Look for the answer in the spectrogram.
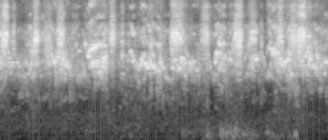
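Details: Budgerigar breeding pair chirping: fast, bright warbled twitters and squeaks packed closely together, with a faint low thump in the background near the end.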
